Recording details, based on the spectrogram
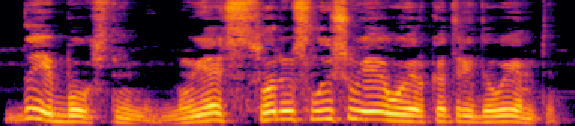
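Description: A man with a slightly husky voice, chatting casually in slangy speech and giving call signs as an amateur radio operator, recorded indoors on a phone. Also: on the high side, very animated, brisk, dark tone, slight background noise. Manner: colloquial, slangy. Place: small room indoors beside radio equipment. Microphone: phone held near the radio.

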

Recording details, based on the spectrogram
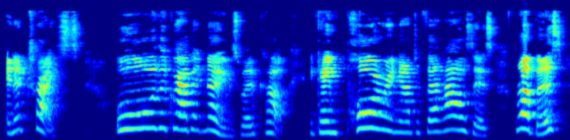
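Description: High, bright-voiced woman reading a storybook. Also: animated, measured pace. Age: young adult. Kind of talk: expressive children's storybook reading. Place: small room at home, indoors.

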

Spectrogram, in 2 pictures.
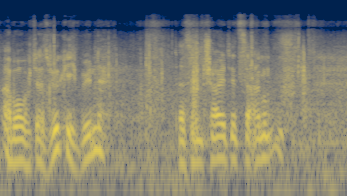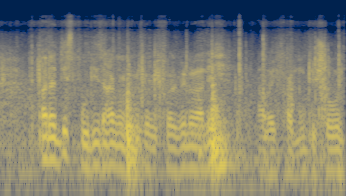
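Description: A hoarse man in his forties with a Ruhr German accent talks through a cold in a loose, rambling way, full of fillers and restarts. His voice sits at an ordinary middle pitch. Loud engine and road noise rumble under him, picked up by an action camera in a truck cab. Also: quick pace. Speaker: truck driver vlogger. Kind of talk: casual vlog chat. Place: truck cab and outdoor yards. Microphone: action camera on dashboard or held at arm's length. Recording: loud vehicle and outdoor noise.

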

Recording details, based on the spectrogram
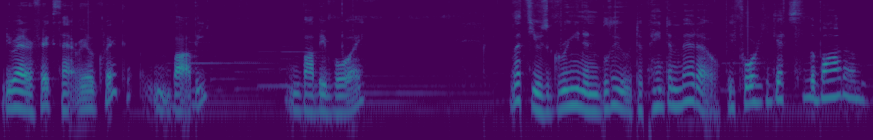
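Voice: medium pitch, lively intonation, a little slow, vocal fry, warm tone, soft background music. A storyteller reading a picture book aloud in a casual, playful way, with chatty murmured asides.

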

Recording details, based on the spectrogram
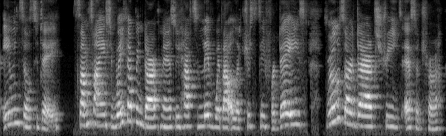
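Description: A teenage girl from Ghana, whose first language is Ga, gives an earnest and measured school speech in a plain indoor room, recorded by a camera set some distance away. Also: fairly high pitch. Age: teens. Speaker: student speech contestant. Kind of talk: memorized bilingual speech. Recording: echoey room.

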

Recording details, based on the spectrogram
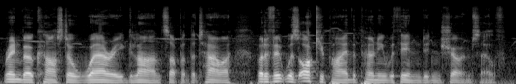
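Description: A man's voice: fairly low pitch, brisk, a bit bright. A man reading scripted fiction as a story narrator.

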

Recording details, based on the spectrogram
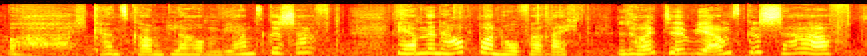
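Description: An actress playing an excitable, observant female survivor in an audio drama. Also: sits high, fairly quick. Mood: relieved excitement. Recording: clear background ambience noise.

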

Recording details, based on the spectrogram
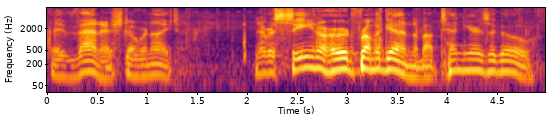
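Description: A man's voice: mid-range voice, lively intonation, normal speed, slight background noise, close to an everyday voice. An actor playing a wary, grave 1910s newsman in a radio drama, speaking in formal, old-fashioned phrases. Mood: grave, foreboding. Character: grim, wary 1910s newsman and worried father. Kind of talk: period radio drama acting.

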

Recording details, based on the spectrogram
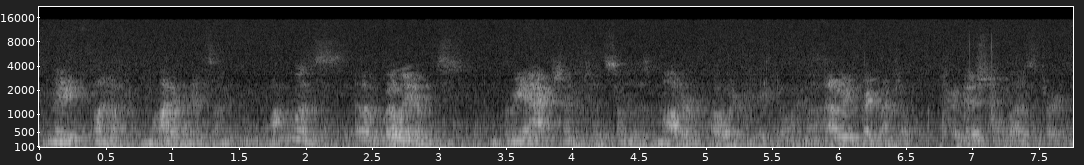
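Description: A man's voice: on the low side, big pitch swings, fairly quick. A man in an audience asking an informal question. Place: hotel conference room. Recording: very noisy echoey room, far off.

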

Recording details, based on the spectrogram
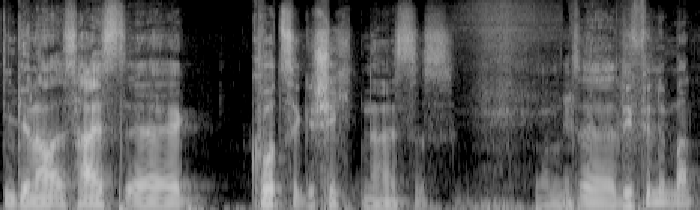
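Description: A man with a slightly low voice talks casually as an interview guest. He is laid-back and colloquial, playing himself down as he speaks. The handheld microphone is held close in a small indoor room. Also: unhurried, a bit bright. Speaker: musician guest.

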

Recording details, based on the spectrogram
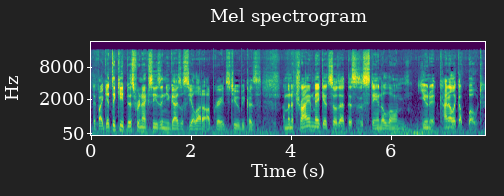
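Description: Rambling low-voiced man outdoors on snow. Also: fast talker, a bit bright, a little hiss or hum. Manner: rambling, many ums and restarts, chatty to viewers. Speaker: outdoors channel host. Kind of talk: casual vlog walkaround. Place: outdoors on snowy frozen lake. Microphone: phone at arm's length.

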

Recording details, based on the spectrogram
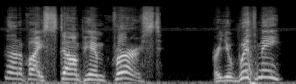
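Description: An actor voicing a brash, excitable teenage boy hero in a video game cutscene, cocky and exclaiming. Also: mid-range voice, a little slow. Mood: determined.

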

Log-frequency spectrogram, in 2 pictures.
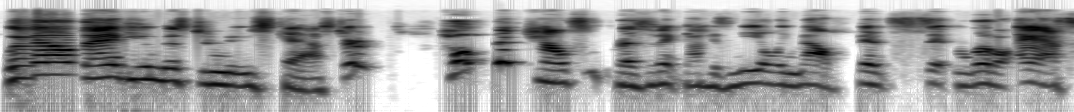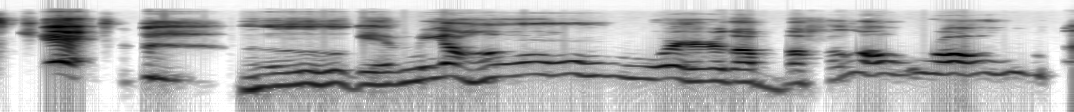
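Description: A woman's voice: a little high, lively intonation, unhurried, fairly bright tone, breathy edge, full character voice, poor audio. A woman playing a chatty, sardonic secretary with folksy endearments in an online play reading. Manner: folksy, sardonic, calls people hon and sweetie. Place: indoors on a video call. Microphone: video call microphone.

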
